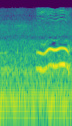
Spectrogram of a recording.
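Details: A two-day-old female English Bulldog puppy in Wichita, Kansas, taken out of her box, gives a brief, thin, high whine that rises slightly and then drops away.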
